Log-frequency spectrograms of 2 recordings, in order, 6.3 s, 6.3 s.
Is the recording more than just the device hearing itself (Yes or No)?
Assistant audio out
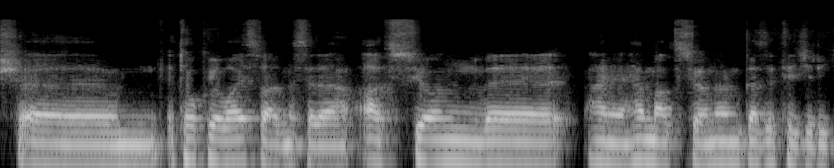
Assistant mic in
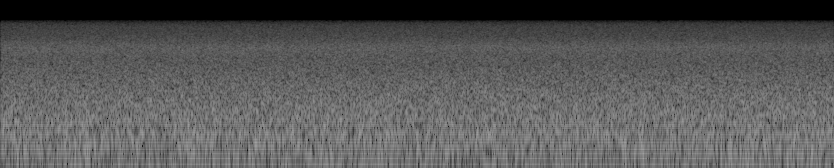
No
